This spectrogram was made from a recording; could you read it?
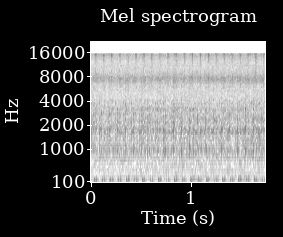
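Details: Honda Vario 125 LED: fast, steady low rattling pulse from the rear at certain rpm when throttled, in time with the engine. CVT rollers were fine; cause is the loose right air filter box, fixed by shimming it with inner-tube rubber.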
